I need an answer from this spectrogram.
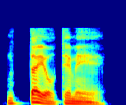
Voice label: anime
